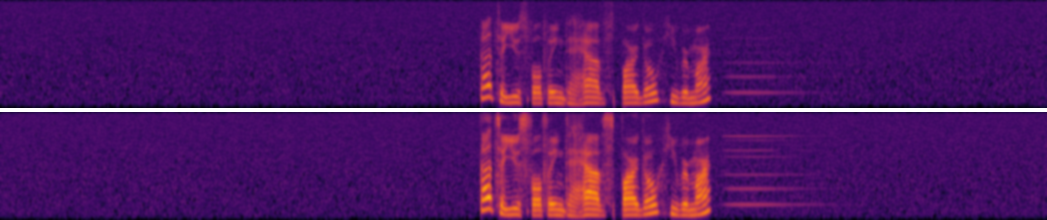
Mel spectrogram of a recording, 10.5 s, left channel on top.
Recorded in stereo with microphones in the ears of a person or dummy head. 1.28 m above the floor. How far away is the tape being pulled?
No tape being pulled in this recording.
